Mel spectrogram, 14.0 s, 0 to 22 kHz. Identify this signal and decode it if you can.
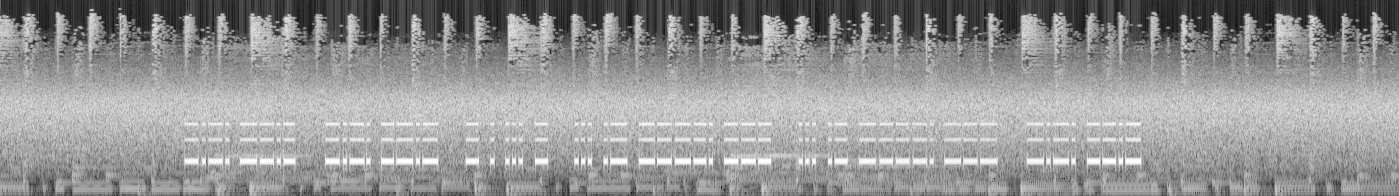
Morse code, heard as a keyed tone, hand-sent with a bug key, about 36 wpm, 610 Hz, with radio static. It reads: CQ CQ TEST SA9O SA9O CQ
